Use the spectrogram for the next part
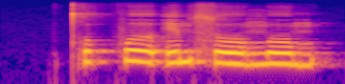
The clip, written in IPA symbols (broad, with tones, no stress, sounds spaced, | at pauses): t̪ʰ o˧ k̚ f ɤː˥˨ ʔ e˧˥ m s oː˧˩ ŋ oː˧˩ m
